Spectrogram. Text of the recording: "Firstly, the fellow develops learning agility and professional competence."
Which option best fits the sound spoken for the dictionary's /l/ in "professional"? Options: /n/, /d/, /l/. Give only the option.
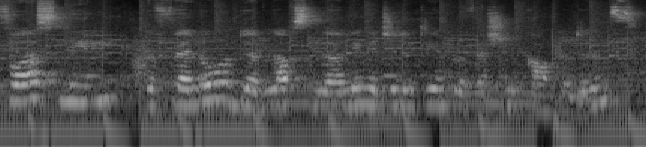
/n/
